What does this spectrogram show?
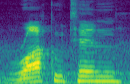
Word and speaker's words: Rakuten: So how do you actually say it? Rakuten. Rakuten? Rakuten Golden Eagles.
